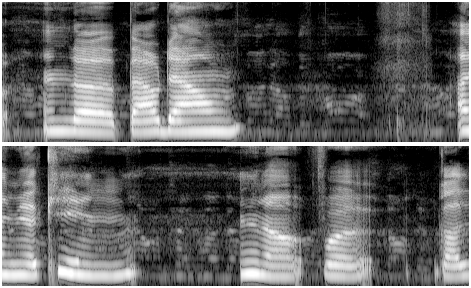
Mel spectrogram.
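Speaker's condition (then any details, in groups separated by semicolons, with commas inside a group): Cerebral palsy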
